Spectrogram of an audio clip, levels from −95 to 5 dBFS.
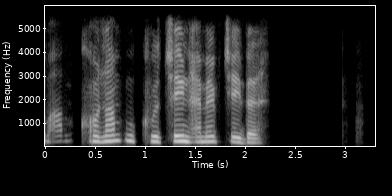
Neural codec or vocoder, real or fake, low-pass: autoencoder, 44.1 kHz, a latent of 192 numbers a frame, MeloTTS; fake; 5.4 kHz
